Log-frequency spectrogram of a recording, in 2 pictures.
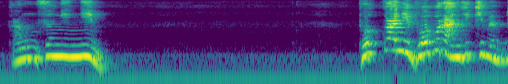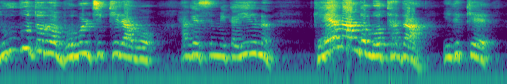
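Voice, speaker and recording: A woman's voice: on the high side, a bit bright, echoey room. A woman hosting a live stream, speaking in a fiery, preachy way and thanking viewers by name as she reads their comments. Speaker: livestream host.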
